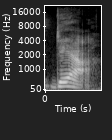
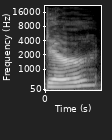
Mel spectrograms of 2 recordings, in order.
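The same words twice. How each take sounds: First: The final R is a vowel sound. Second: The final R is a consonant sound. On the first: The speaker calls it right. "it's der" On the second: The speaker calls it wrong. "It's not der"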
